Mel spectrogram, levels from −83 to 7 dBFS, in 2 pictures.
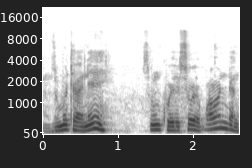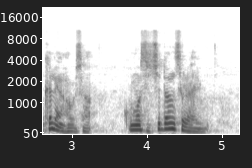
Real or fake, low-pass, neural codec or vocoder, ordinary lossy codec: fake; none; vocoder, 22.05 kHz, 80 mel bands, WaveNeXt; none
